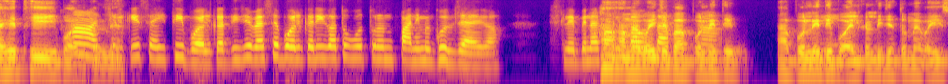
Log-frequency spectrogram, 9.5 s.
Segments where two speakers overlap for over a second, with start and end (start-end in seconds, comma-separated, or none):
6.0-7.3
